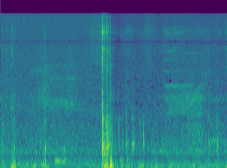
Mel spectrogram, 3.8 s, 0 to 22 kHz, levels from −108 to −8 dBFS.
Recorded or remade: recorded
